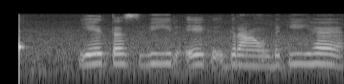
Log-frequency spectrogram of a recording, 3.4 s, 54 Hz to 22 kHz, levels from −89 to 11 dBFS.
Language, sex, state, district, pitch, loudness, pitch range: Hindi, female, Haryana, Jhajjar, 235 Hz, -24 LUFS, 225-240 Hz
